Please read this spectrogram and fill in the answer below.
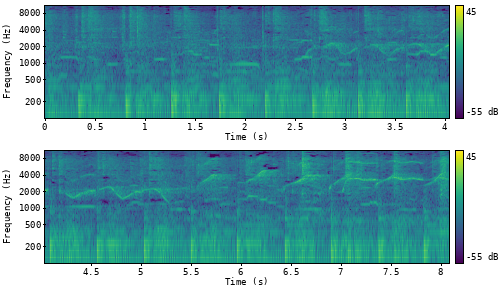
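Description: Large double-headed bass drum beaten with a stick in a steady rhythm of about two strokes a second, accompanying a traditional dance. From about two and a half seconds in, a high wavering melody joins it and climbs higher toward the end.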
